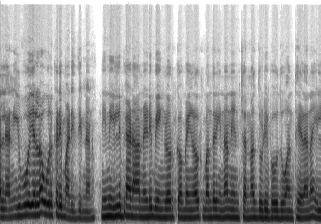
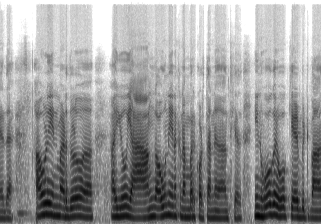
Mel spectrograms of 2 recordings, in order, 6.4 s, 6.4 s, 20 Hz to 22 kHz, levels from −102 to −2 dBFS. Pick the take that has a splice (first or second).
first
